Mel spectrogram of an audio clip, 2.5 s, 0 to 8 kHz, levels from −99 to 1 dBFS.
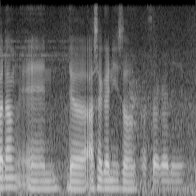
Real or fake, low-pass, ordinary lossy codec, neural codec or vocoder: real; 7.2 kHz; none; none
